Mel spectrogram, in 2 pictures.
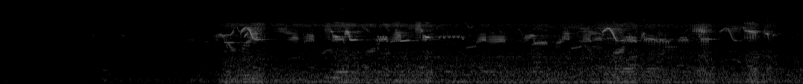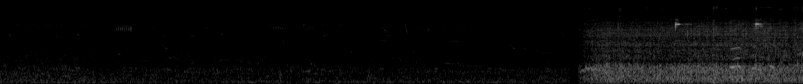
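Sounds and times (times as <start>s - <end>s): faint outdoor background: 0.0s - 16.0s.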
